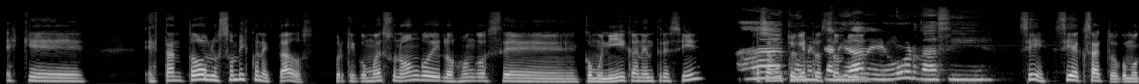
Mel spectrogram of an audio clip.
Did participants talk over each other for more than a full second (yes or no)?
yes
